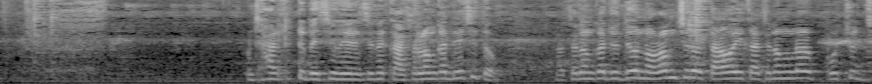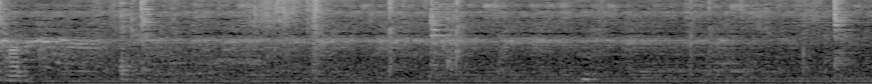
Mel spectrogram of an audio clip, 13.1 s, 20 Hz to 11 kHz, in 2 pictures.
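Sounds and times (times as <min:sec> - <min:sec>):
steady low hum: 0:00.0 - 0:13.0
tableware clinking: 0:07.3 - 0:10.2.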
